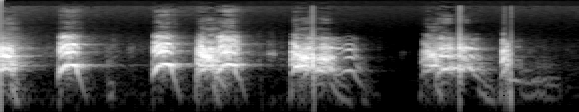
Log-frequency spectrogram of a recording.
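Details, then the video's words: A dog gives single loud barks spaced about half a second to a second apart, each bark harsh and clipped with a short trailing tail. "Suara Anjing"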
